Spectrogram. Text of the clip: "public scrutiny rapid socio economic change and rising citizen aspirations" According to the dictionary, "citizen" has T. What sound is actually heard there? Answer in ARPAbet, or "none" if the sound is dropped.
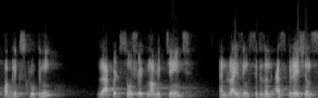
T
